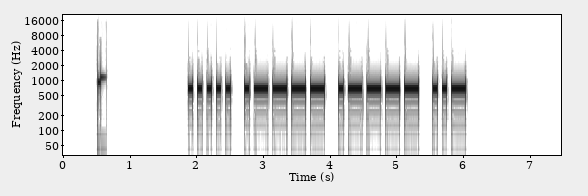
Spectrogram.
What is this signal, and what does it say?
Morse code, heard as a keyed tone, about 17 wpm, 700 Hz. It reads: 511U
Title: Four Challenging Letter-Number Combinations 17wpm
